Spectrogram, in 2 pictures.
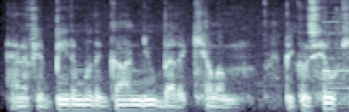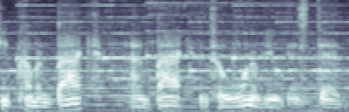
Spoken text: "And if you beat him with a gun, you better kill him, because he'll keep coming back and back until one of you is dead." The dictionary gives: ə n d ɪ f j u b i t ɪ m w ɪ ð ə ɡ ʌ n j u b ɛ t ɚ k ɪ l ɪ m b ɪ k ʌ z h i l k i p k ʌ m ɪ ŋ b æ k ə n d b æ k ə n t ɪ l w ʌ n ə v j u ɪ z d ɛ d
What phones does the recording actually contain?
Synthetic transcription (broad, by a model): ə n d ɪ f j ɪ b i t ɪ m w ɪ ð ə ɡ ʌ n j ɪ b ɛ t ɚ k ɪ l ɪ m b ɪ k ʌ z h i l k i p k ʌ m ɪ ŋ b æ k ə n b æ k ə n t ɪ l w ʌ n ə v j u ɪ z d ɛ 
